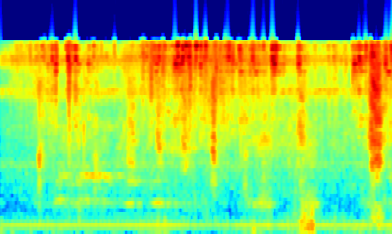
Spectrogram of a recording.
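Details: A Cocker Spaniel and a Cavalier King Charles Spaniel running outside give soft whimpers and brief yips over a steady low hum and rustling.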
